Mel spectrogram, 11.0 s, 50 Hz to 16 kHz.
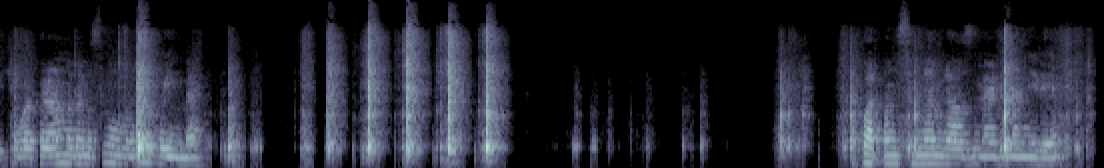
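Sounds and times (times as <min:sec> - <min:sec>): knife chopping on cutting board: 0:03.0 - 0:05.1.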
